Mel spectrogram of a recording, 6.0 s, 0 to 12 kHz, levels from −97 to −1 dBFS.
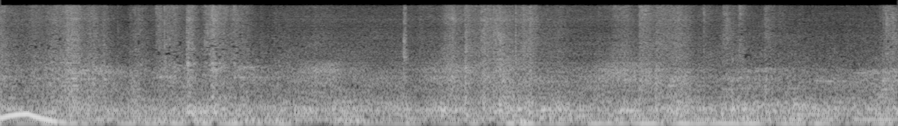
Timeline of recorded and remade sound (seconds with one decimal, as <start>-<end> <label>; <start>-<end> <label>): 0.0-1.9 recorded; 1.9-4.8 remade; 4.8-6.0 recorded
